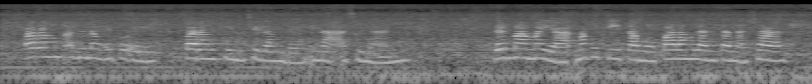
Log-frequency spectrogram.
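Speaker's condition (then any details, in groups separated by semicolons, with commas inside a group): No condition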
